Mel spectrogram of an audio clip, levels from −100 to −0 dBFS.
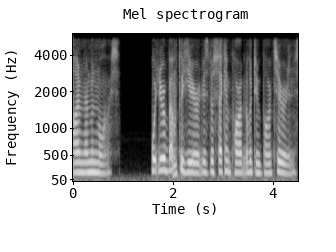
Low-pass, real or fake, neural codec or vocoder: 5.4 kHz; fake; autoencoder, 22.05 kHz, a latent of 192 numbers a frame, VITS, trained on many speakers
